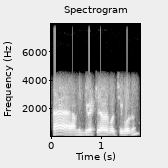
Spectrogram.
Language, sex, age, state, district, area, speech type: Bengali, male, 18-30, West Bengal, South 24 Parganas, urban, conversation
